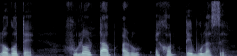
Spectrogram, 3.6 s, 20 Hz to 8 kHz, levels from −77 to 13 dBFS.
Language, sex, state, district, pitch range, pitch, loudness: Assamese, female, Assam, Kamrup Metropolitan, 185-220 Hz, 200 Hz, -21 LUFS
